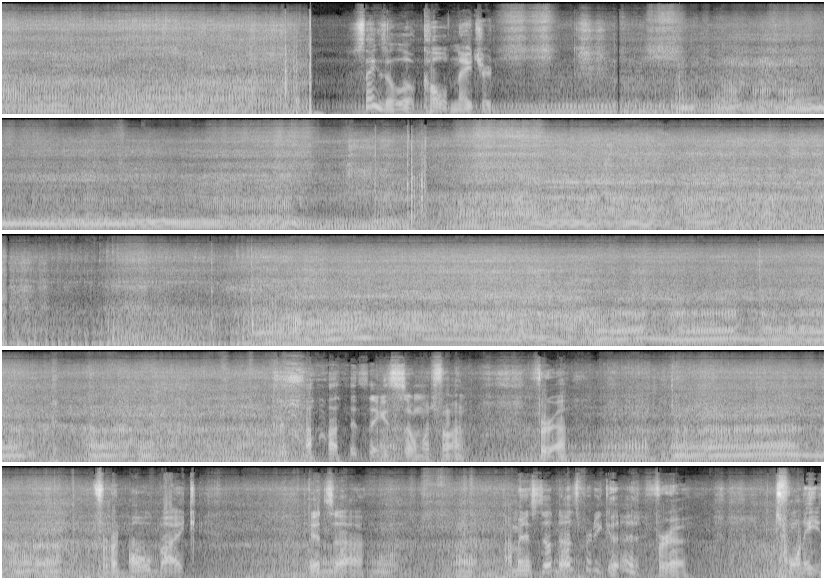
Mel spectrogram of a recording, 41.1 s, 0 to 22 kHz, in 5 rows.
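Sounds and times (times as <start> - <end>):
atv engine revving: 0.0 - 41.0.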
